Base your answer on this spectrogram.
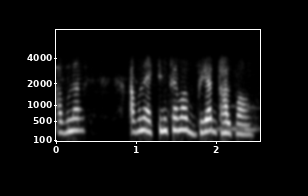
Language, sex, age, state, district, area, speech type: Assamese, female, 45-60, Assam, Biswanath, rural, conversation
